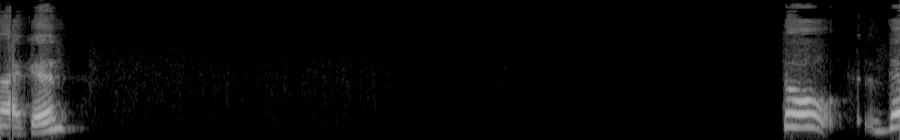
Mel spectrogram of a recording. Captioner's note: silence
